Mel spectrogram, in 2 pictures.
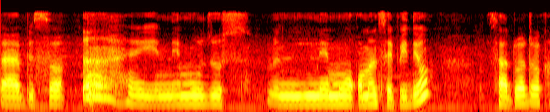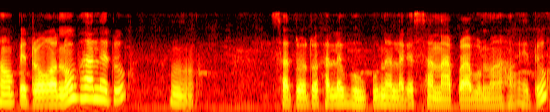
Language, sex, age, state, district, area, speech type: Assamese, female, 30-45, Assam, Tinsukia, urban, spontaneous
